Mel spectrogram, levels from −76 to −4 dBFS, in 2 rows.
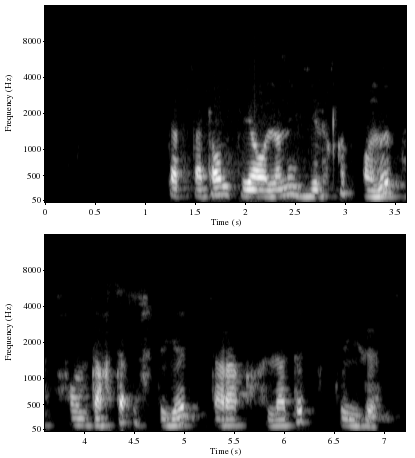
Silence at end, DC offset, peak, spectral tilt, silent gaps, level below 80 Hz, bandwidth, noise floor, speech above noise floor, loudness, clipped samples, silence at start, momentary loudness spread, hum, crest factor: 0.25 s; under 0.1%; 0 dBFS; -11.5 dB/octave; none; -62 dBFS; 5.2 kHz; -83 dBFS; 63 dB; -20 LUFS; under 0.1%; 1.25 s; 17 LU; none; 20 dB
